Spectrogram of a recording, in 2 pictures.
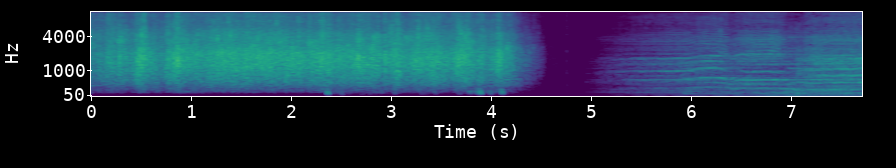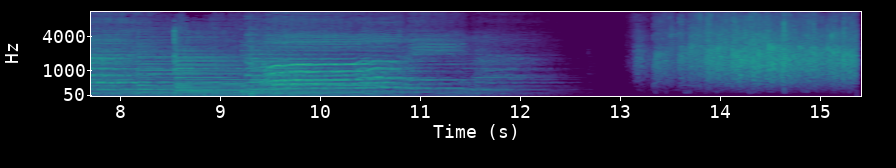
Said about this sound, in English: Can we give a big hand clap for God?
